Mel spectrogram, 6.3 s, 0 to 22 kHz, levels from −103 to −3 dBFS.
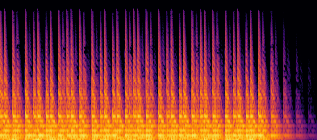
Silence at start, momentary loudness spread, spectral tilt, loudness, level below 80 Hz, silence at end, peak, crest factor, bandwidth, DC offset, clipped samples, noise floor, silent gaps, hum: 0 s; 2 LU; -7.5 dB/octave; -14 LUFS; -22 dBFS; 0 s; -2 dBFS; 12 dB; 10 kHz; under 0.1%; under 0.1%; -52 dBFS; none; none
